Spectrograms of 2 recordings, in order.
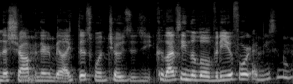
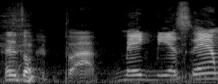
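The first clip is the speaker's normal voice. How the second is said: put-on old woman voice with New York accent. Voicing a biscuit in a wig and lipstick: old new york woman voice. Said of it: "you become an old New York woman real easy".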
